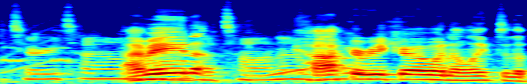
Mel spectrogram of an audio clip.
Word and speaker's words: Kakariko: that pronunciation like it took a longest time to say Kakariko instead of kakarrot go I used to take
